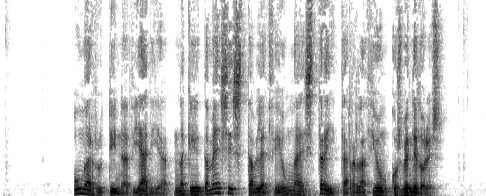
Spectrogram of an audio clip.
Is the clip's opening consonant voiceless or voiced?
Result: voiced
